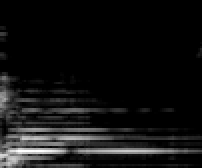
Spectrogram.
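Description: A piano chord is struck once and held, its notes ringing steadily and slowly fading. It is the E minor chord of bar six, the fourth degree of B minor, with E in the bass, B in the middle voice and G on top.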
